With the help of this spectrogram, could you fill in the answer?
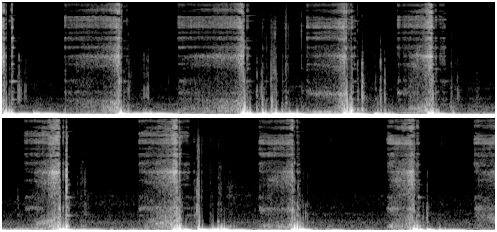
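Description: A large steel knife slices pieces off the top of a solid pink speckled cone of packed kinetic sand resting on a green plastic board. Each cut gives a gritty, bright rasping scrape that ends in a dull low thud as the blade meets the board, repeating at a steady pace with short quiet pauses between strokes.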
